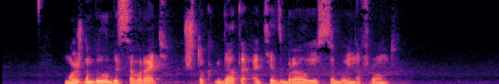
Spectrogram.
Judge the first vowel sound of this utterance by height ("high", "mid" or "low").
mid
